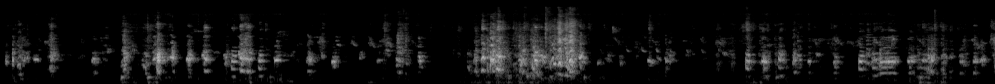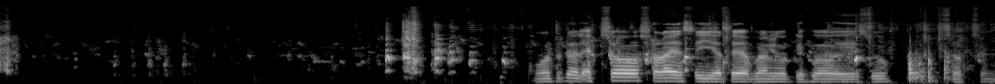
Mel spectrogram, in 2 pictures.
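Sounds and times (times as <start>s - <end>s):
chickens clucking: 0.1s - 19.9s.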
